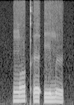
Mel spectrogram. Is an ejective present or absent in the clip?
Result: present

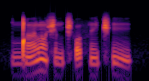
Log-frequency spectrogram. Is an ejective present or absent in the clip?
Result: present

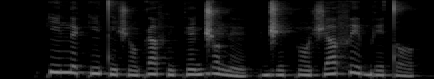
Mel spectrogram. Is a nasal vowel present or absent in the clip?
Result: present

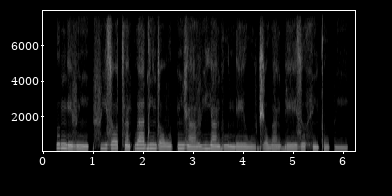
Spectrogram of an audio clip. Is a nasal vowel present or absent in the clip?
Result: present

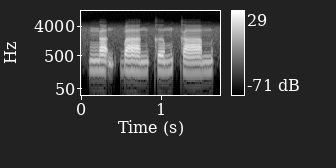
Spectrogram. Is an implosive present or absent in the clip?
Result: present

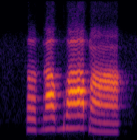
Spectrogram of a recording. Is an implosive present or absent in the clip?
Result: present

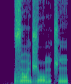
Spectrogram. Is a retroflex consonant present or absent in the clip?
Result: absent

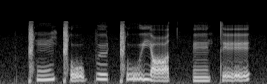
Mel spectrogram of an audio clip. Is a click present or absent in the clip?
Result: present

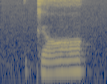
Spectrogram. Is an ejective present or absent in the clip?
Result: absent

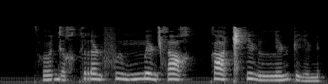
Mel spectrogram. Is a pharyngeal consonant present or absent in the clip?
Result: absent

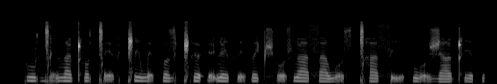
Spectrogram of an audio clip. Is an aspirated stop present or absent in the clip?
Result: present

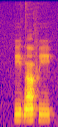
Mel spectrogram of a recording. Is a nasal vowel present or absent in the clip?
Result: present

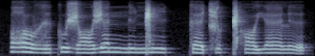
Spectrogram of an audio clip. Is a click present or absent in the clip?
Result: present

